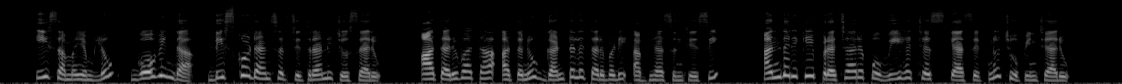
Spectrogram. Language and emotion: Telugu, neutral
